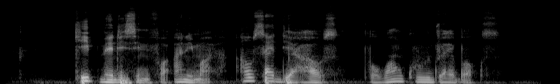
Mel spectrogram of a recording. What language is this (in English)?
Nigerian Pidgin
